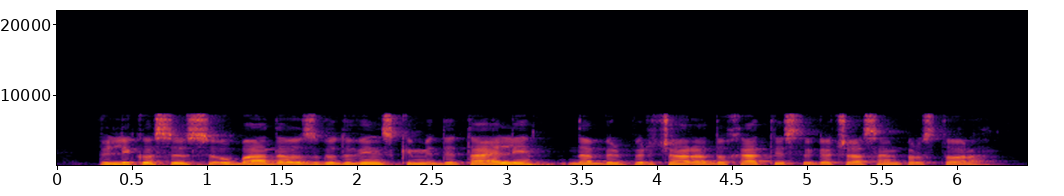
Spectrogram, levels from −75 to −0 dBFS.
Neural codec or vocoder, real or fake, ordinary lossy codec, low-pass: none; real; none; 7.2 kHz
